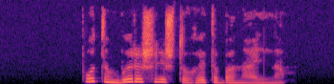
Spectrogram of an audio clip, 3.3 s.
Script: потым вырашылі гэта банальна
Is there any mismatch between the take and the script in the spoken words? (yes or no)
yes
